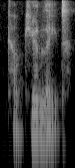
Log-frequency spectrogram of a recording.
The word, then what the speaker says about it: calculate: Cow, Q with a long U sound right here, and then late. Calculate.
